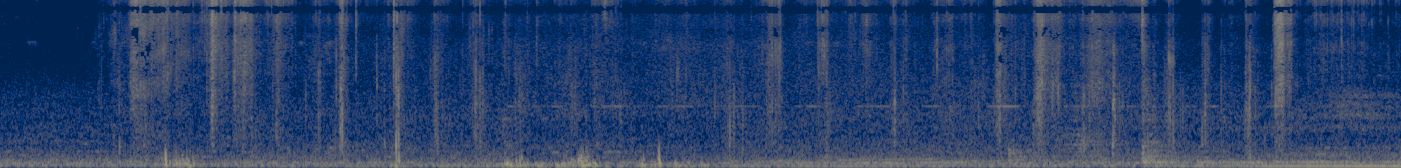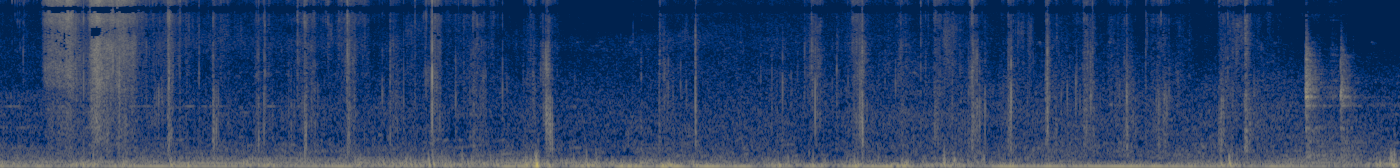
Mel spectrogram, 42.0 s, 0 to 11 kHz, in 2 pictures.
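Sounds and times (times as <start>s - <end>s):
steady low rumble: 0.0s - 42.0s
footsteps on dry leaves and gravel: 1.6s - 29.4s, 32.3s - 40.2s.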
